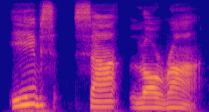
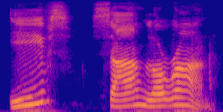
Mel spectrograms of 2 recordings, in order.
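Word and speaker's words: Yves Saint Laurent: Okay, so Bonafide is trying to teach me how to pronounce it. Eves s Lauron. Does that sound a little better? Eves San Lauron.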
